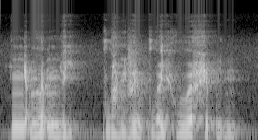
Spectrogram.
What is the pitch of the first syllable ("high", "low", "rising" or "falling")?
rising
